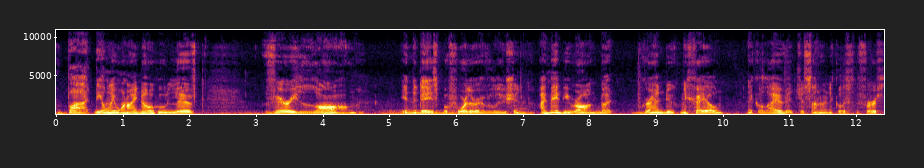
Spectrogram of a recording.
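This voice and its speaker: A man's medium-pitched voice at a fairly slow pace, with lively intonation. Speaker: history channel host. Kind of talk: casual history commentary. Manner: halting.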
